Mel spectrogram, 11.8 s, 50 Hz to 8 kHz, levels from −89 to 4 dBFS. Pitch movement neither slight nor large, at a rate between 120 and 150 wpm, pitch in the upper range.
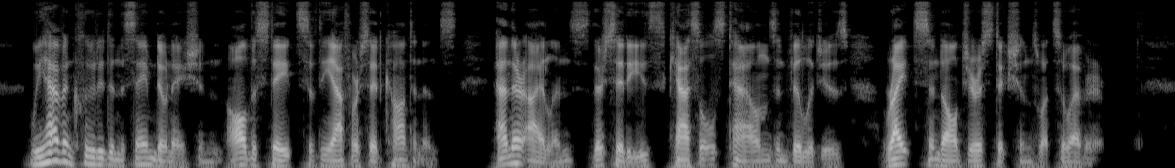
No: average, 4.1 semitones; average, 140 wpm; very low, 95 Hz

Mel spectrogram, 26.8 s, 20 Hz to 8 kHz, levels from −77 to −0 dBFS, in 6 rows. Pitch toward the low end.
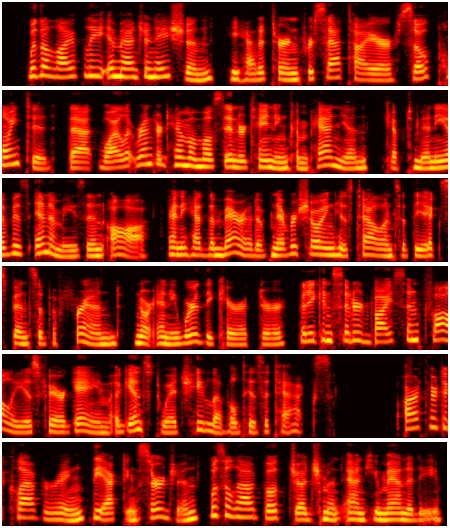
No: high, 195 Hz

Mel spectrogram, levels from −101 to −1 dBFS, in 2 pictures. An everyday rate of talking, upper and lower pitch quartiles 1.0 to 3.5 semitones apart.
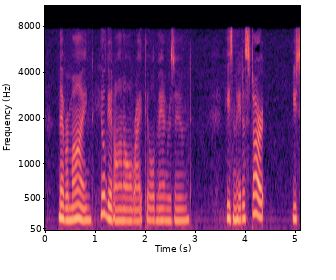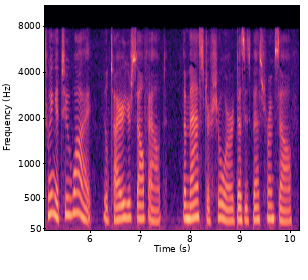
Yes: average, 190 wpm; average, 3.0 semitones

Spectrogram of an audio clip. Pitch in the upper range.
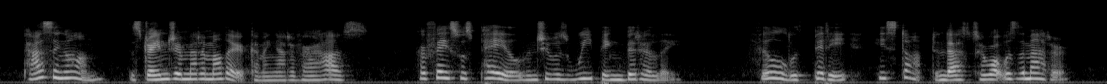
Yes: high, 235 Hz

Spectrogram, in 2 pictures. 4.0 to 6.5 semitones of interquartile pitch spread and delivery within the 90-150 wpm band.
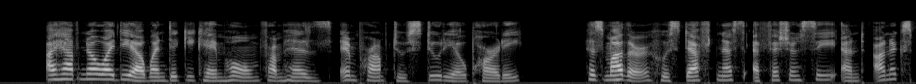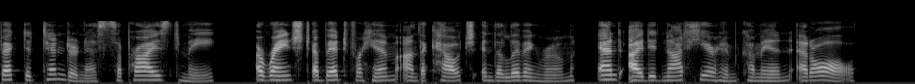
No: average, 3.5 semitones; average, 145 wpm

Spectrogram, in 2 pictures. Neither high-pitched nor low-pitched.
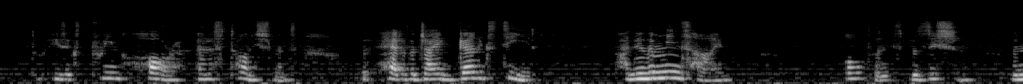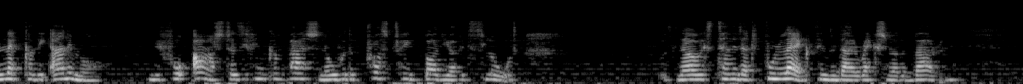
No: high, 230 Hz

